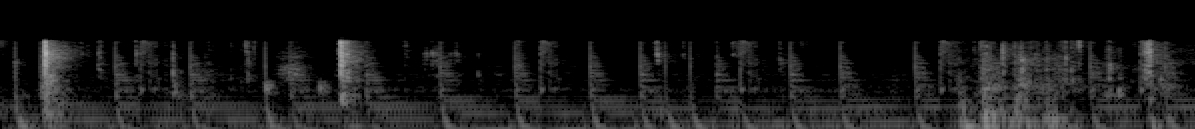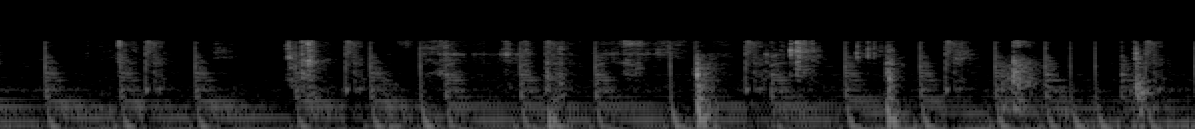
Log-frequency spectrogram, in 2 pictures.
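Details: Quiet electronic music mixes with clicking, typing-like taps and a few sharp knocks, with no animal voice heard.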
